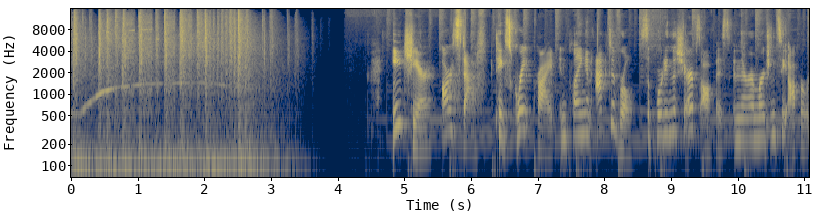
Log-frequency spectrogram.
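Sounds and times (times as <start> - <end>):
police siren wail: 0.0 - 2.2
music with fast drums and bass: 0.0 - 3.4.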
